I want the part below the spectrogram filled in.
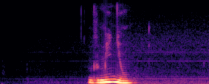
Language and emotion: Russian, neutral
